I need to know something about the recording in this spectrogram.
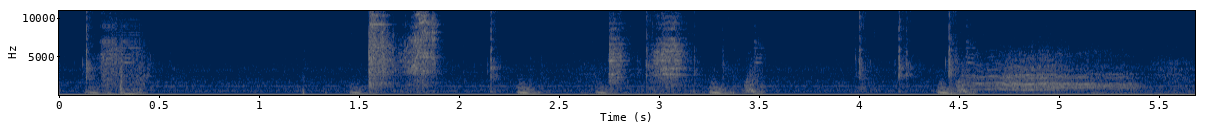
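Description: Weapons swish through the air and strike again and again in a fight.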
